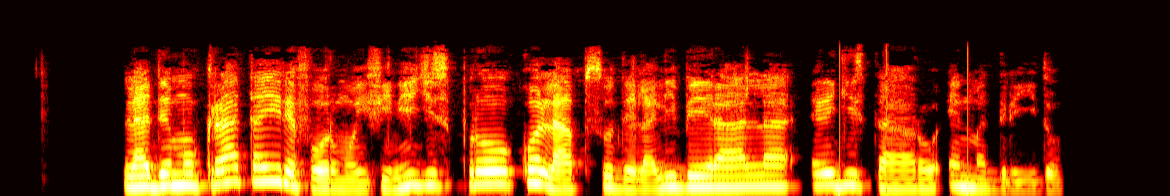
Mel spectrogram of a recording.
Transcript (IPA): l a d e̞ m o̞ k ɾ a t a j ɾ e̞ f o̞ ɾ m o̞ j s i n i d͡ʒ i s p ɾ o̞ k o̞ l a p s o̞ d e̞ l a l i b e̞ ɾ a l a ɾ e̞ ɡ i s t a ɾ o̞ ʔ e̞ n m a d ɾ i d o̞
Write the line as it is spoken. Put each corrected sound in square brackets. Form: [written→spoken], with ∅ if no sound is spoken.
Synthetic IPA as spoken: l a d e̞ m o̞ k ɾ a t a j ɾ e̞ f o̞ ɾ m o̞ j [s→f] i n i d͡ʒ i s p ɾ o̞ k o̞ l a p s o̞ d e̞ l a l i b e̞ ɾ a l a ɾ e̞ ɡ i s t a ɾ o̞ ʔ e̞ n m a d ɾ i d o̞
